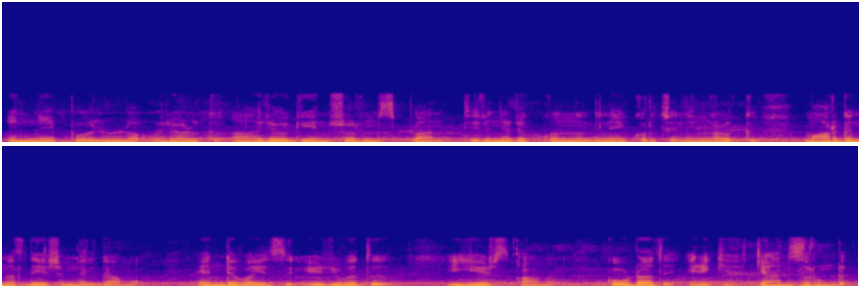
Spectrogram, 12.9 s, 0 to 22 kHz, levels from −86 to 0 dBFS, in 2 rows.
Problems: low volume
